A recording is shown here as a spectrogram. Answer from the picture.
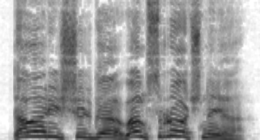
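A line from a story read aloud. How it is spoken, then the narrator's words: Shout from below. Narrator (Russian): голос агента крикнул снизу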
